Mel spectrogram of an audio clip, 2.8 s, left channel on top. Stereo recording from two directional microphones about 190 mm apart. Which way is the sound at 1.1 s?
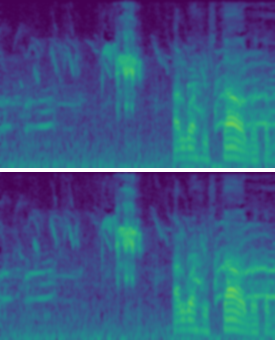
Centre (ahead or behind).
